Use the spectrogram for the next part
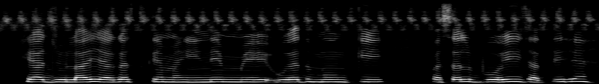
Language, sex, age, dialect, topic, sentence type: Hindi, female, 18-24, Awadhi Bundeli, agriculture, question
